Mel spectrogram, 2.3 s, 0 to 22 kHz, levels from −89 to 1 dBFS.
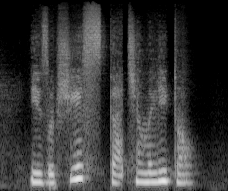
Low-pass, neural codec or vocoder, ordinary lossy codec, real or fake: none; codec, 44.1 kHz, 0.9 kbps, DAC; none; fake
